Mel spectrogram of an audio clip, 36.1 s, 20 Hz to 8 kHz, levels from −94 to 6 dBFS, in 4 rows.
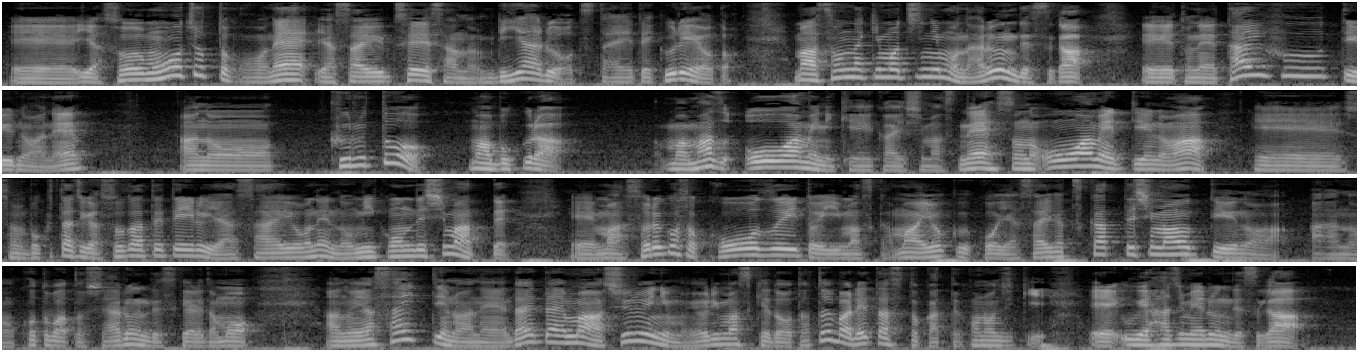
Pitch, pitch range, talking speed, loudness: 135 Hz, 115-170 Hz, 355 characters per minute, -28 LUFS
